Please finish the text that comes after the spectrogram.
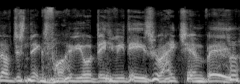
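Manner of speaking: play-acted cheerful, gleeful, delighted tone. Retelling a stranger's boast about stealing DVDs: imitating a happy man. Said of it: "He was so happy with it".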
